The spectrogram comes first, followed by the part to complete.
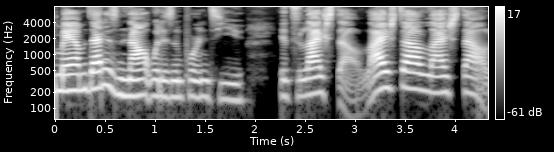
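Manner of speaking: usual speaking voice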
